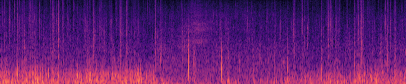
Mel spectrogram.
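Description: Hoofbeats of a horse cantering on a sandy track, a steady run of thuds.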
